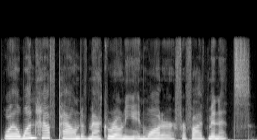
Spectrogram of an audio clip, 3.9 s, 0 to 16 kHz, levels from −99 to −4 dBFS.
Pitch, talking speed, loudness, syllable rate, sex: 230 Hz, 170 wpm, -14 LUFS, 4.9 syllables/s, female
